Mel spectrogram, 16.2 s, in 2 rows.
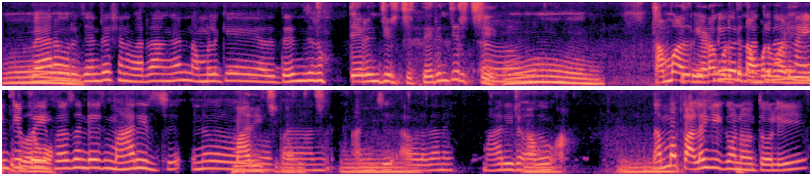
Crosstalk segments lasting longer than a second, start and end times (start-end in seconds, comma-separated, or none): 6.8-8.6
